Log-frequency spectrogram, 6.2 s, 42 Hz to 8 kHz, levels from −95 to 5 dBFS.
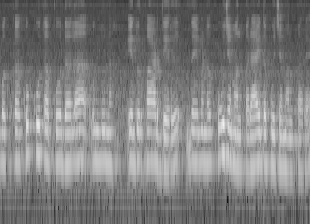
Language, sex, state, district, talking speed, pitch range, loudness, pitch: Tulu, female, Karnataka, Dakshina Kannada, 95 wpm, 170-185 Hz, -18 LUFS, 180 Hz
